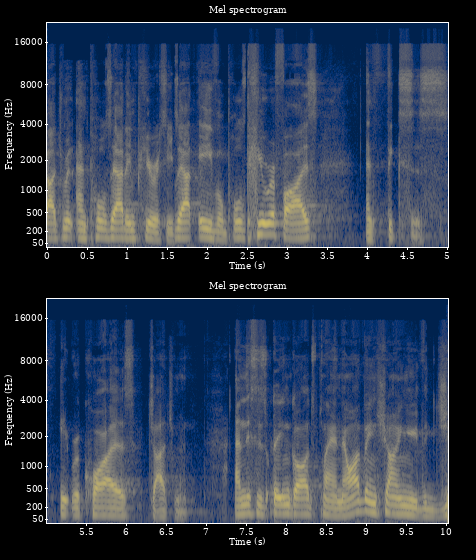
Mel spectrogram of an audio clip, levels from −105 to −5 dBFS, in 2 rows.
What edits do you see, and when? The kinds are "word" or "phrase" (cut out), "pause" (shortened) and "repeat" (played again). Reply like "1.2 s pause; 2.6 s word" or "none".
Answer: 1.6 s word; 2.5 s phrase; 5.1 s pause; 6.2 s pause; 7.8 s word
